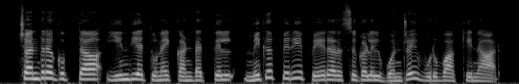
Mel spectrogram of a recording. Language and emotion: Tamil, neutral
